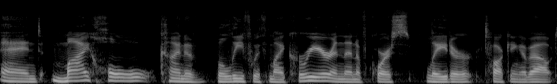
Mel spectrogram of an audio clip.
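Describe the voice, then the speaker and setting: A man with an American accent and an unremarkable speaking voice, medium-pitched with ordinary pitch variation, at a fairly slow pace with hardly any pauses and very even loudness, in a very clean recording with a silent background. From Zimbabwe. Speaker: humanitarian aid worker. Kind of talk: casual chat. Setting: studio.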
